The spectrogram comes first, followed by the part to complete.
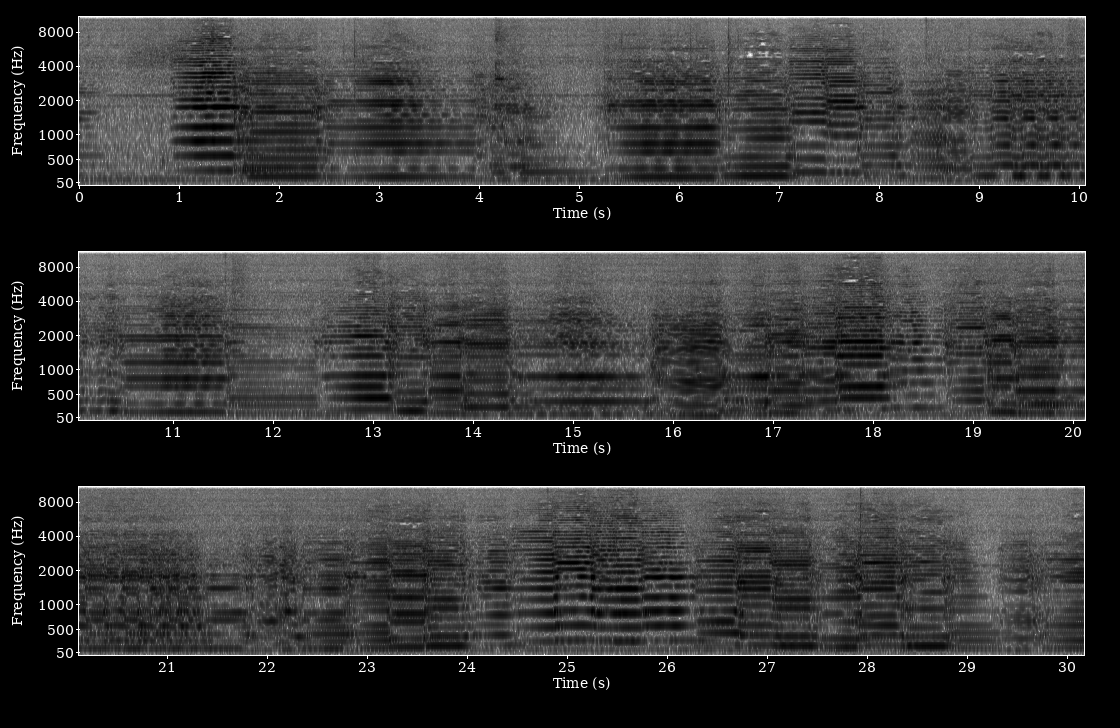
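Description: Solo cello played with the bow: a melody of moving notes, with vibrato on some held notes.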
